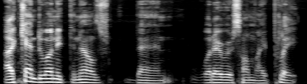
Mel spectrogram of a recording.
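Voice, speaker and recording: A man's voice: on the low side, moderate pace, mellow, no room sound. A young man from Mexico, a podcast guest talking bluntly and swearing freely in casual chat.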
